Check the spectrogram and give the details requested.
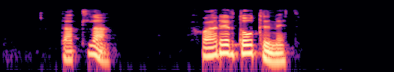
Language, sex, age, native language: Icelandic, male, 50-59, Icelandic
